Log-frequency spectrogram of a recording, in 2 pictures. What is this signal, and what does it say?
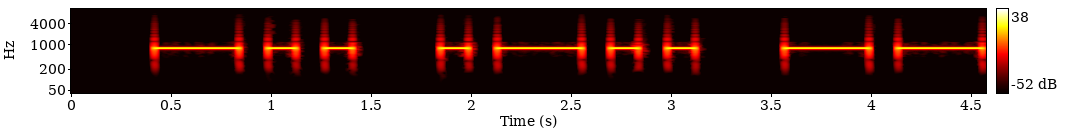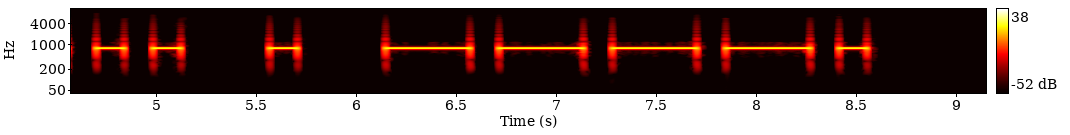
Morse code, heard as a keyed tone, about 8 wpm, 800 Hz. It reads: DLZE9
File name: LEZIONI / 7 GF9Z / 7 GF9Z 8wpm 3213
